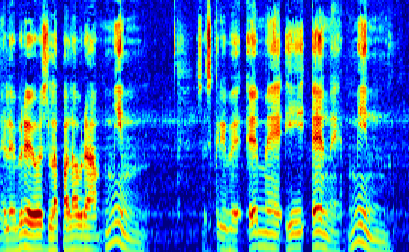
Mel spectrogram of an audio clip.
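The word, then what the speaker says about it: מין: La palabra género en el hebreo es la palabra min. Se escribe M-I-N, min.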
